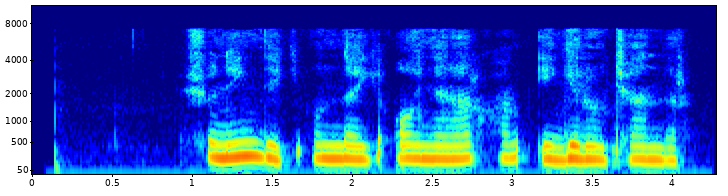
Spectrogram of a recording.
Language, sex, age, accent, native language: Uzbek, female, 18-24, Farg'ona, Uzbek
